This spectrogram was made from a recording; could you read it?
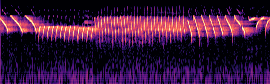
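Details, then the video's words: Begie canary song for training: swooping chirps turn into a fast rolling trill, then a very dense buzzy high trill, ending with slower downslurred notes; loud and clear throughout. "Canários Begie cantam muito"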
